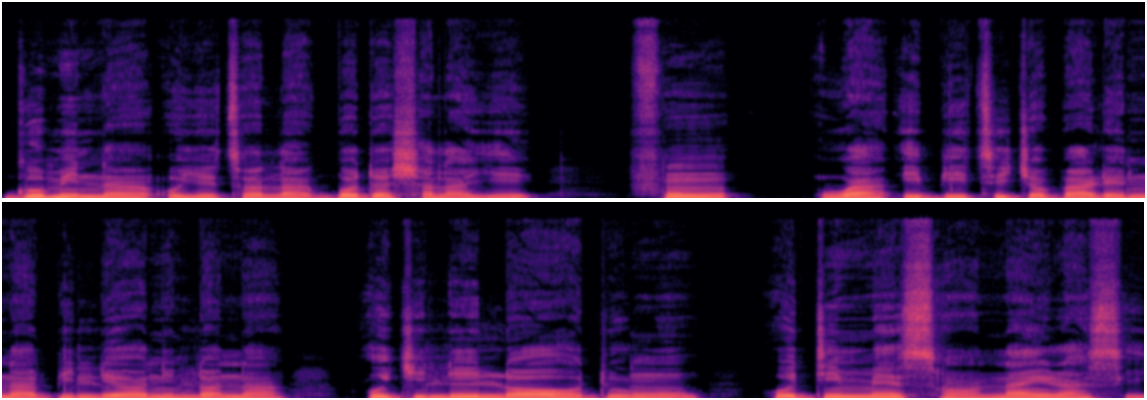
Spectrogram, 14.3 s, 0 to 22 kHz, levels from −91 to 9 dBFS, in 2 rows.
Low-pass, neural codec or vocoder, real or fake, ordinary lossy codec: none; none; real; none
